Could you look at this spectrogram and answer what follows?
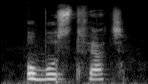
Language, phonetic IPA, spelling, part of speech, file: Polish, [uˈbustfʲjät͡ɕ], ubóstwiać, verb, Pl-ubóstwiać.ogg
